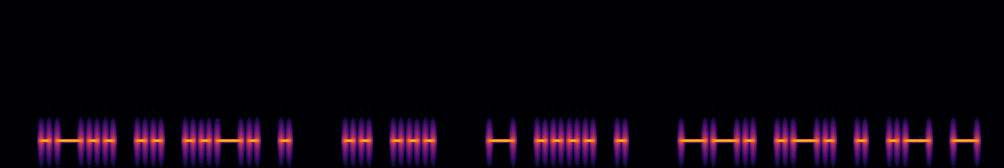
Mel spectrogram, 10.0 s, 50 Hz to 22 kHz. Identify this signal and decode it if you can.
Morse code, heard as a keyed tone, about 15 wpm, 700 Hz. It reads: LIFE IS THE GREAT
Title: Sentences from Top 1000 Words - Review Part 6 - 15wpm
